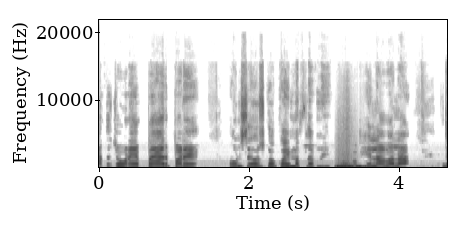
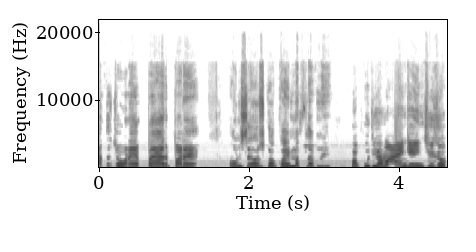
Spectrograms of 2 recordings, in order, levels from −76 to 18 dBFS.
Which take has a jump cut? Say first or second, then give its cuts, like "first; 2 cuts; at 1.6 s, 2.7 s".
first; 1 cut; at 3.4 s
